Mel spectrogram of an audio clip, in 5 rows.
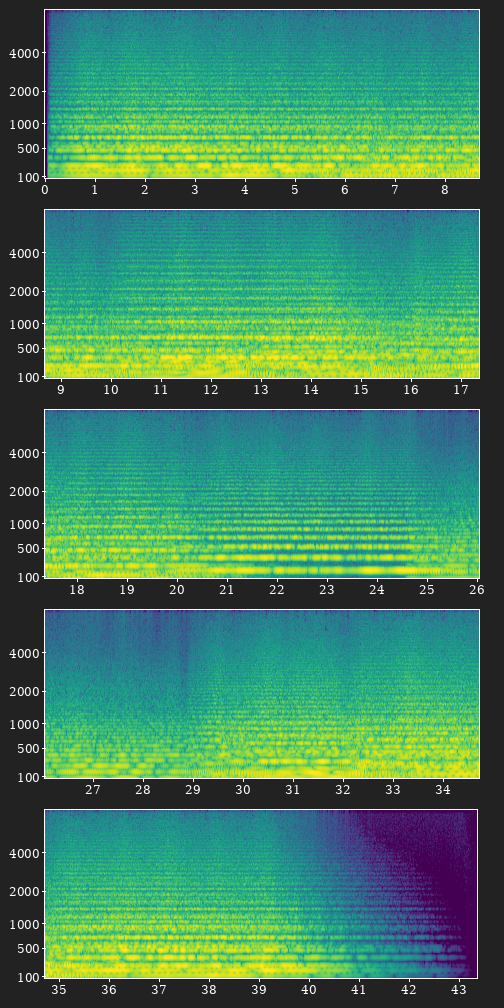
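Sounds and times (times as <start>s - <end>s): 
underscore synth pad: 0.1s - 41.6s.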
